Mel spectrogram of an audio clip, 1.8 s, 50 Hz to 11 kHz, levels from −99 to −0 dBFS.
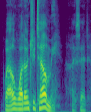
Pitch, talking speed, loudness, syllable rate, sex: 135 Hz, 260 wpm, -16 LUFS, 5.8 syllables/s, male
